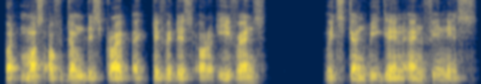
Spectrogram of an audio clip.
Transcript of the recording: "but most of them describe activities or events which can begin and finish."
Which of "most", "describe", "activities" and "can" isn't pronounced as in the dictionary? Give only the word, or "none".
activities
